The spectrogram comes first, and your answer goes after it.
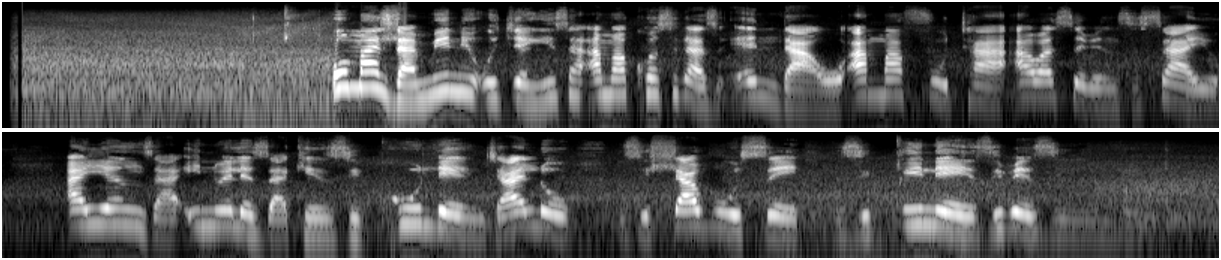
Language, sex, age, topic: North Ndebele, male, 50+, health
